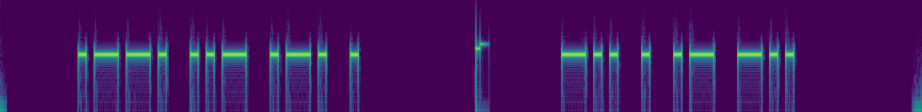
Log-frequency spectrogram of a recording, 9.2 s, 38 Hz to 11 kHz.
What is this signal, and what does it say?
Morse code, heard as a keyed tone, about 15 wpm, 700 Hz. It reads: PURE DEAD
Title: Sentences from Top 1500 Words - New Word Drill - 15wpm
